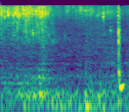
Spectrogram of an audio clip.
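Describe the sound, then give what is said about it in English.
Tap water runs over a carrot being washed at a kitchen sink, a steady flowing hiss with a short splash near the end. “We'll come over here now to our carrot. Again, we've kept it super simple. Super simple and healthy. So we'll give that a quick wash.”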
